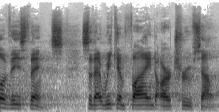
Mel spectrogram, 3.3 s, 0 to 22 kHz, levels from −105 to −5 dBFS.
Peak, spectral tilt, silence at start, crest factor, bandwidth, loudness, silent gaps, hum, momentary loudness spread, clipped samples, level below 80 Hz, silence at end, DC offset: 0 dBFS; 0 dB/octave; 0 s; 18 dB; 19 kHz; -17 LUFS; none; none; 4 LU; under 0.1%; -70 dBFS; 0 s; under 0.1%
